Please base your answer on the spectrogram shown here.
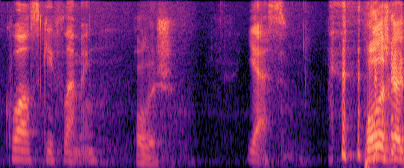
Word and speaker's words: Kowalski: So it's Melanie, and how do you pronounce the last name? Kowalski Fleming.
